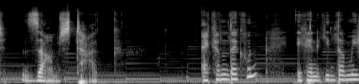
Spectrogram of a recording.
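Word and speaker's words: Samstag: এর সঙ্গে একটা কনসোনেন্ট ব্যবহার হয়েছে তাই এসটার উচ্চারণ হবে স এর মত স্টার্ট হয় এস জামসটাক এখন দেখুন এখানে কিন্তু আমি সামসটাক পড়িনি সামসটাক পড়িনি এখানে আমি পড়েছি জামস্টক জামটাক কেন কারণ এই এসটা যখন এসটার সঙ্গে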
